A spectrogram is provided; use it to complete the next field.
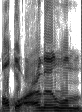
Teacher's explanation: یہ ذال کو نرمی سے ادا کریں گے, اور یا ساکن سے پہلے زیر ہے, یہاں پر کھینچ کے پڑھیں گے, اور یہ مد بھی ہے, مدہ بھی ہے, مد بھی ہے, اور ذال کو نرمی سے بھی پڑھنا ہے. الذی طا موٹا بھی ہے اور طا ساکن بھی ہے, اس لیے یہاں پر قلقلہ بھی ہوگا. یہاں موٹا بھی کرنا ہے طا کو, اور قلقلہ بھی کرنا ہے.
